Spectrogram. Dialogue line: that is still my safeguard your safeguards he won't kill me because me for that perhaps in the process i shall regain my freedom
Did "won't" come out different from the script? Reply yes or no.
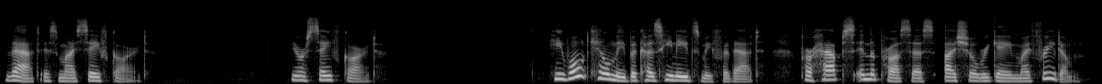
no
